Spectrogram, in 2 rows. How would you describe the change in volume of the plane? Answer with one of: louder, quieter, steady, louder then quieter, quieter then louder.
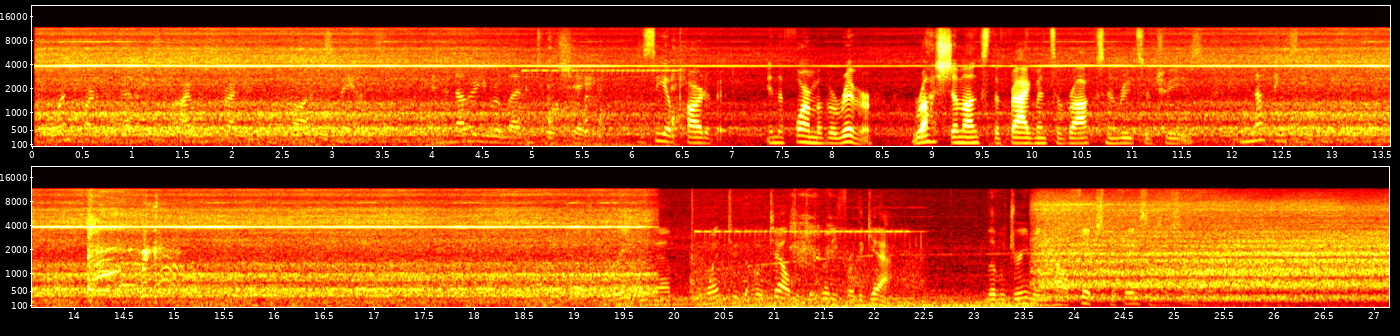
quieter then louder.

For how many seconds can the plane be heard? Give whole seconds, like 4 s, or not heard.
27 s.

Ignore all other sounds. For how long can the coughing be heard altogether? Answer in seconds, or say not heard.
3 s.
